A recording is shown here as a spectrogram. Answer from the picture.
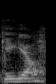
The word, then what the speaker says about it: Gigiel: Also in support, Robert, I'm sorry if I pronounced your last name incorrectly. Gigale? – No, oh, why not? Thank you. – My name is Robert Gigiel, G-I-G-I-E-L, and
